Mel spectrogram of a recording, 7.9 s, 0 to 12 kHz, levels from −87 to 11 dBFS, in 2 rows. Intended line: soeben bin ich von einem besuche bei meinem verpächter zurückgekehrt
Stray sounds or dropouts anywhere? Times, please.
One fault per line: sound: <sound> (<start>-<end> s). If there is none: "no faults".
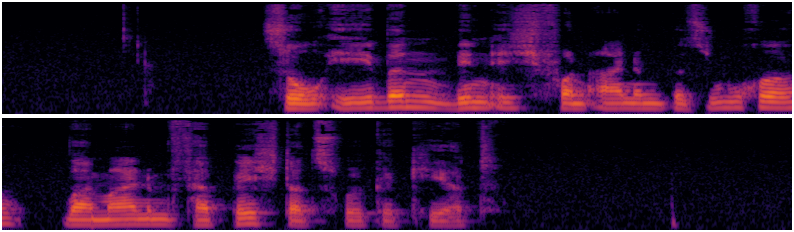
no faults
